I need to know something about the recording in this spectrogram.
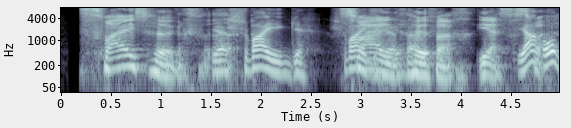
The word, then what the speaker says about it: Schweighöfer: Aha, Matthias Schweighöfer. Schweighöfer.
